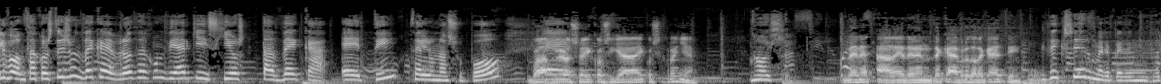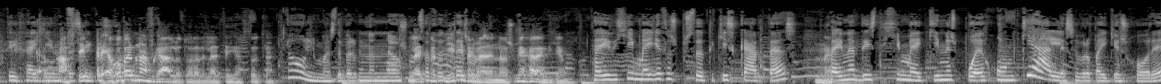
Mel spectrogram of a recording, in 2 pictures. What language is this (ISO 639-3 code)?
ell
